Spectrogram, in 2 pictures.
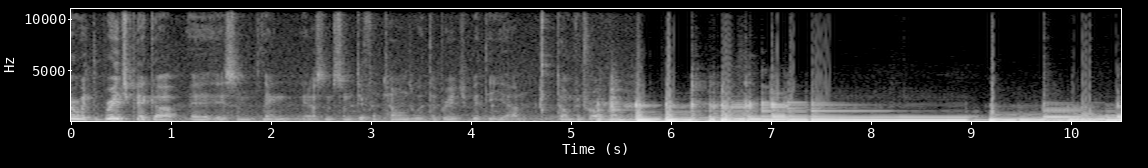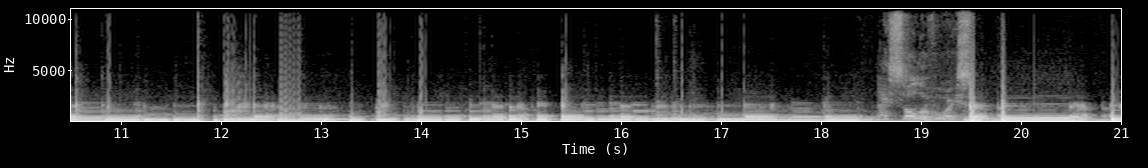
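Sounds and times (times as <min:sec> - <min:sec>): electric bass notes: 0:05.2 - 0:21.0.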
